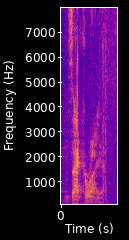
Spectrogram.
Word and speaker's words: Zechariah: Did I say it wrong? Oh, Zechariah. Thank you, 12:10.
